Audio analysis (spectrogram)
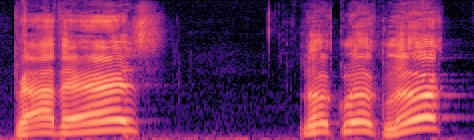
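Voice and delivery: high, loud hail to the crowd; excited calling out. Real, not acted. Host rallying his brothers to look, shouted high. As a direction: call them in at full voice.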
